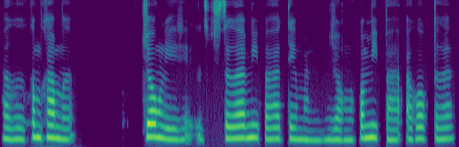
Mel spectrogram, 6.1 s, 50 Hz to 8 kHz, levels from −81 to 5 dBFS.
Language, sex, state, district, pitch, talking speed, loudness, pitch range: Wancho, female, Arunachal Pradesh, Longding, 225 Hz, 135 wpm, -19 LUFS, 215-245 Hz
